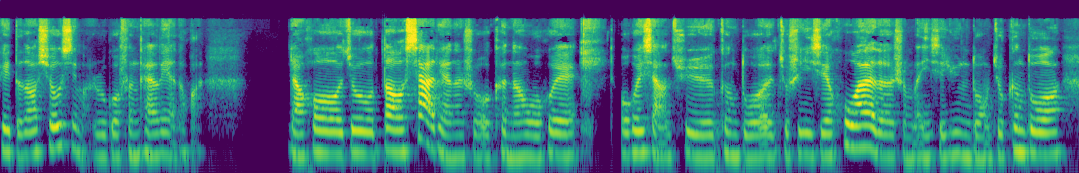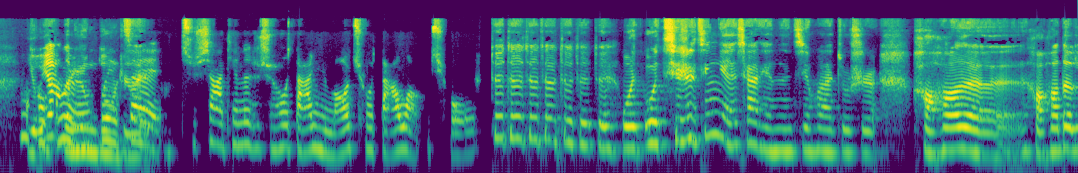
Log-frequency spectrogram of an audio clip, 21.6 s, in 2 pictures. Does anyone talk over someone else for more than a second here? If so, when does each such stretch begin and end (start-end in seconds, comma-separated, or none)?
11.0-12.4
